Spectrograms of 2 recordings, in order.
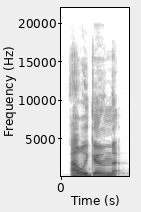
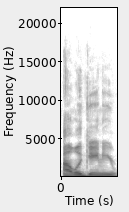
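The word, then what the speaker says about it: Allegheny: I don't think that's how that's pronounced. We say this. How do I say this? Alagany. Alagany. Alagany River. You couldn't pronounce AlaGany?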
